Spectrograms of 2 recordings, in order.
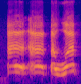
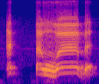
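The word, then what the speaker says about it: التواب: Misalnya, al-tawwab, bacanya at-tawwab. Lamnya hilang.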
